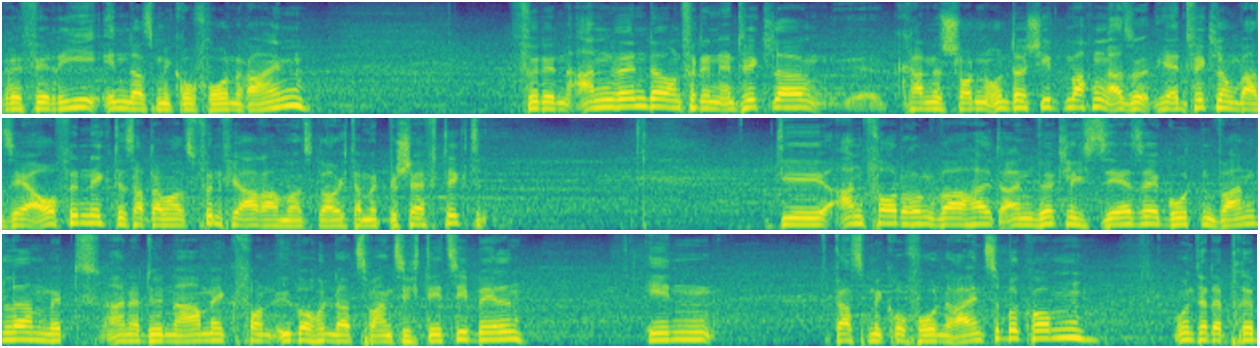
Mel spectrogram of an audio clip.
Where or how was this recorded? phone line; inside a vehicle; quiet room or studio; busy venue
busy venue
